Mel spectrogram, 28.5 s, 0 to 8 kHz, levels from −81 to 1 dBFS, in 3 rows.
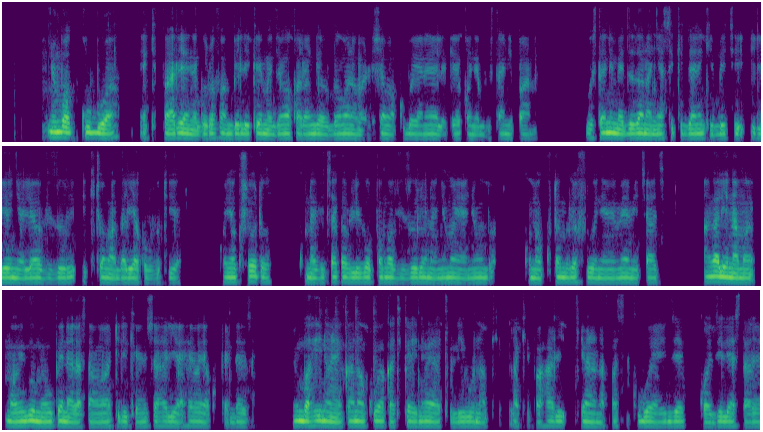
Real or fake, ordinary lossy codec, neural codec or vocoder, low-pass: real; Opus, 32 kbps; none; 7.2 kHz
